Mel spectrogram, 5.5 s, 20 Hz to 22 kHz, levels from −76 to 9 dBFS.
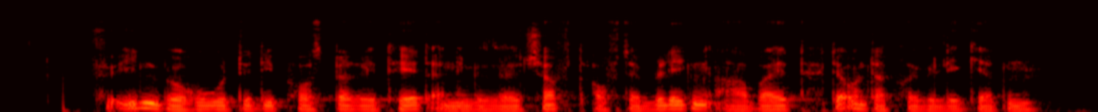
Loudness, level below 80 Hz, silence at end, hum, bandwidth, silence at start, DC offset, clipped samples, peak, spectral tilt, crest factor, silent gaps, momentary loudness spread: -41 LUFS; -56 dBFS; 0.3 s; none; 11.5 kHz; 0.3 s; under 0.1%; under 0.1%; -24 dBFS; -6.5 dB/octave; 18 dB; none; 7 LU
